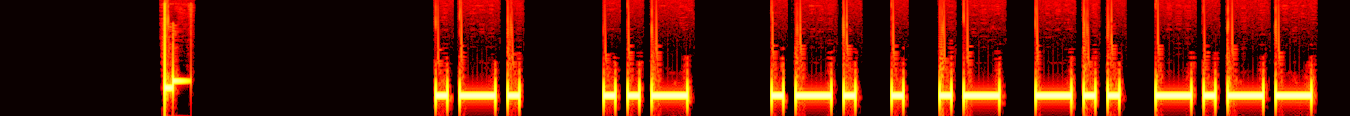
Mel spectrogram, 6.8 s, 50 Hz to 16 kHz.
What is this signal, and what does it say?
Morse code, heard as a keyed tone, about 20 wpm, 700 Hz. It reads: R U READY
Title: Sentences from Top 400 Words and Abbreviations 20wpm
